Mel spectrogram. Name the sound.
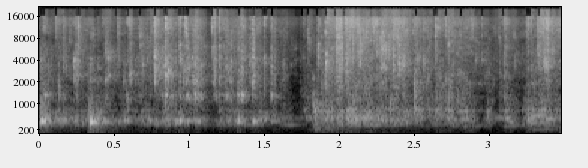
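washing something off with water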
